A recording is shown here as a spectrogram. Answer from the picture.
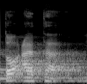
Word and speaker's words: ta'ata: Dan ta'ata ya, yang benar ta'ata.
